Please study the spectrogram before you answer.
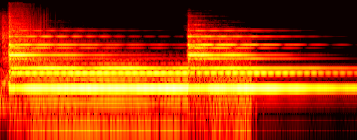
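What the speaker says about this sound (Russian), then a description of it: "Такой звон частый, дольше, дальше слышно" A large church bell in Volgograd struck twice, each loud clang followed by a long, shimmering ring that slowly fades.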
